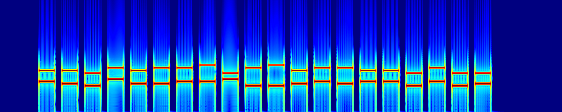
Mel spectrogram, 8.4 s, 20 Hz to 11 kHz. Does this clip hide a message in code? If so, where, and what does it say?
Yes: DTMF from 0.6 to 7.4 s, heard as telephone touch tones, dialled by machine, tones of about 230 ms. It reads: 851#569C*3A596881914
